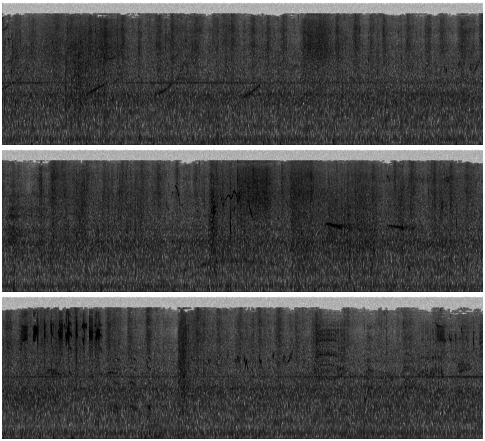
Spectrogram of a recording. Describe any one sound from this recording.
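Leafy plants rustle as a man pushes through them.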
